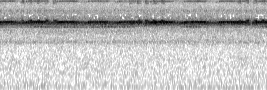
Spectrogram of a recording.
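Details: Mixed autumn insects singing through the long night near a house in Uchiko, Ehime Prefecture: one continuous high-pitched ringing band with a softer pulsing shimmer higher up, no other voices.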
